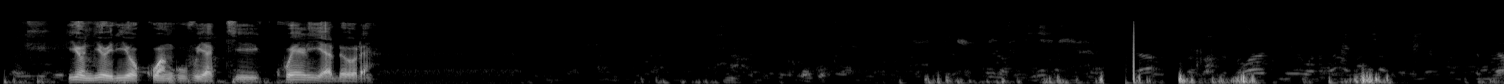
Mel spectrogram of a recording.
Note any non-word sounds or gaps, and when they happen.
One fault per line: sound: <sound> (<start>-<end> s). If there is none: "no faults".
no faults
